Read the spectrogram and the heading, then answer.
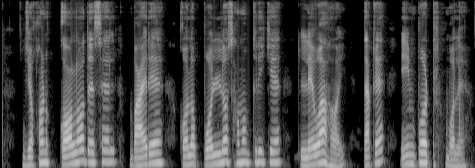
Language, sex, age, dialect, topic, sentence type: Bengali, male, 18-24, Jharkhandi, banking, statement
